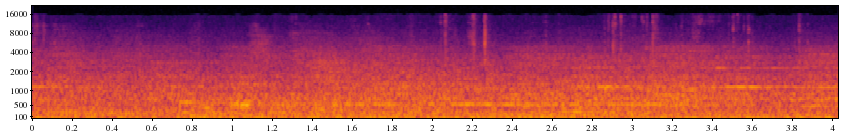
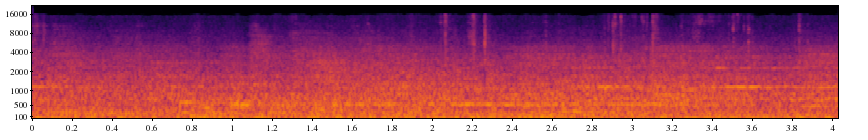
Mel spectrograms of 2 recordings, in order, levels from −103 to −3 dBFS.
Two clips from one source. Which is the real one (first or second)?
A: first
